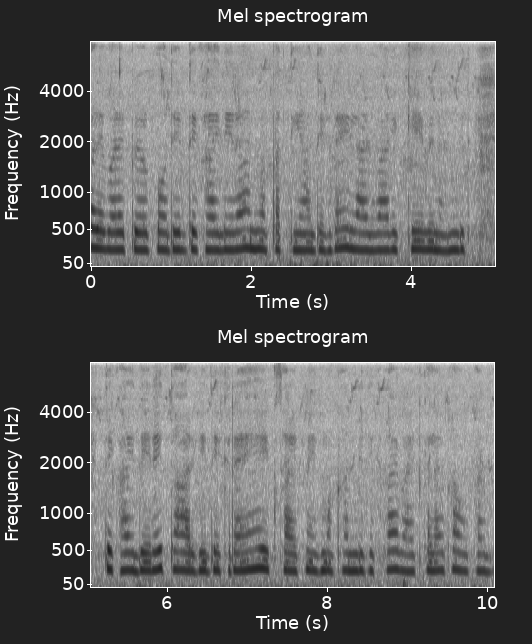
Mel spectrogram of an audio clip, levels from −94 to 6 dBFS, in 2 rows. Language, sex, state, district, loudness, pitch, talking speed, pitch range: Hindi, female, Bihar, Sitamarhi, -17 LUFS, 230 Hz, 215 wpm, 225-235 Hz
